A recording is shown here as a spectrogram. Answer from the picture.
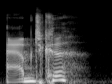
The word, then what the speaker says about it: Abcde: The name it's spelt A B C D E, um, but it's they they're pronounced it like Abdka.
